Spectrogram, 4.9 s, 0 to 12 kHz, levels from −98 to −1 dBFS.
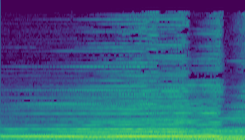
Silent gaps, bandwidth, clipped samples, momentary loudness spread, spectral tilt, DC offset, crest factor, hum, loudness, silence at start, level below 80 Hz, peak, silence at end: none; 11.5 kHz; under 0.1%; 5 LU; -6.5 dB/octave; under 0.1%; 12 dB; none; -25 LUFS; 0 s; -70 dBFS; -12 dBFS; 0 s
